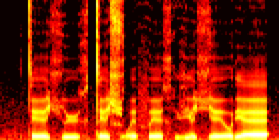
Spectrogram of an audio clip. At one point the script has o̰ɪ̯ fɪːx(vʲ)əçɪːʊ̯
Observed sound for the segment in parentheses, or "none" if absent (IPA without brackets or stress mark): vʲ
